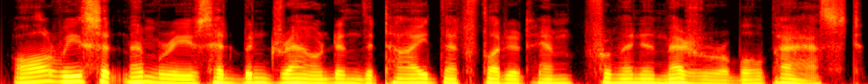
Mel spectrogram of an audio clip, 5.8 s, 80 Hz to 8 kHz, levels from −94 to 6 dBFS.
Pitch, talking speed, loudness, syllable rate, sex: 105 Hz, 165 wpm, -19 LUFS, 4.5 syllables/s, male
